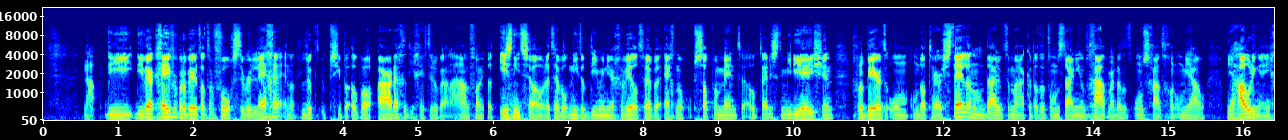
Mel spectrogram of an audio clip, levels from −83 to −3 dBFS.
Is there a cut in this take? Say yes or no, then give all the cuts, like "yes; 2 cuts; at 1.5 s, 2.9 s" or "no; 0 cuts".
yes; 1 cut; at 5.8 s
